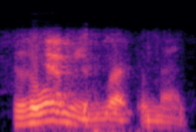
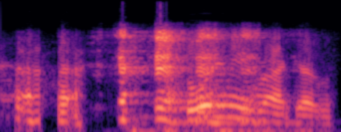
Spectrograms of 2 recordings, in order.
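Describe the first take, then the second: First: Said in the usual way. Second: "So what do you mean recom-" drawn out slowly, high and a bit louder; hammed-up disbelief, stretched slowly; mock incredulous. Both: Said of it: "I knew you'd get that joke".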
